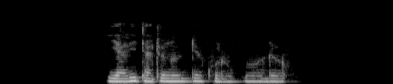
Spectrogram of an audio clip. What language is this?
Ganda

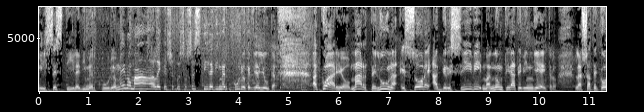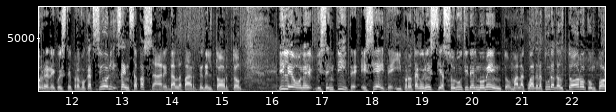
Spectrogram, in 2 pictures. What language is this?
Italian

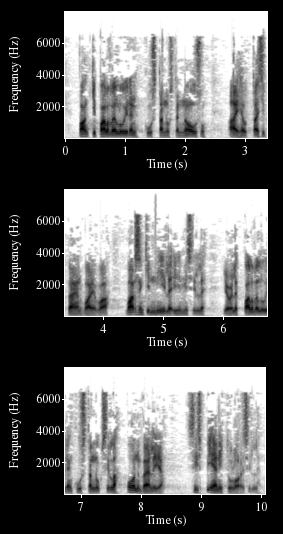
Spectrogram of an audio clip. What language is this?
Finnish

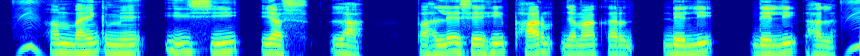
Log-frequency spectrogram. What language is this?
Magahi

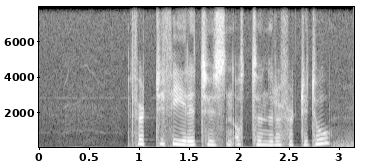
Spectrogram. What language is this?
Norwegian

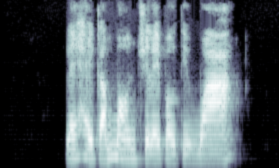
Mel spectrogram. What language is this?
Cantonese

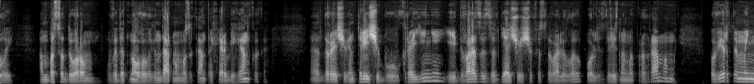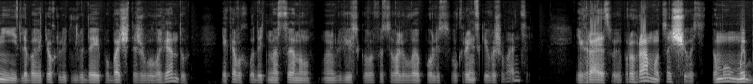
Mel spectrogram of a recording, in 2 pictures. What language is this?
Ukrainian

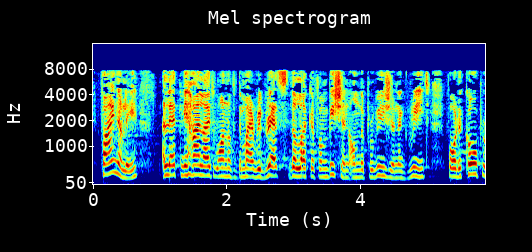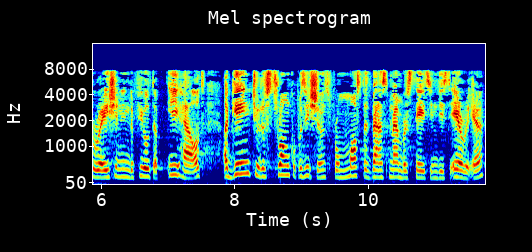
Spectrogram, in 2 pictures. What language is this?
English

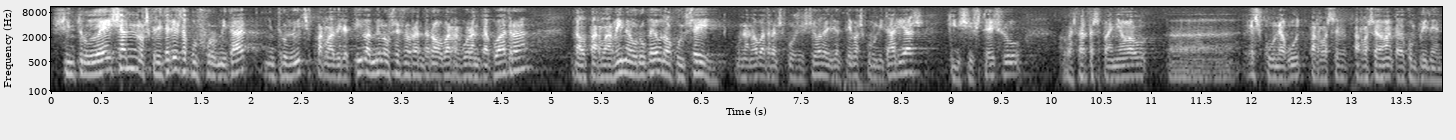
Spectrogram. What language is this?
Catalan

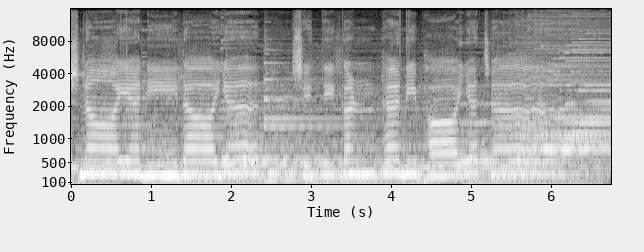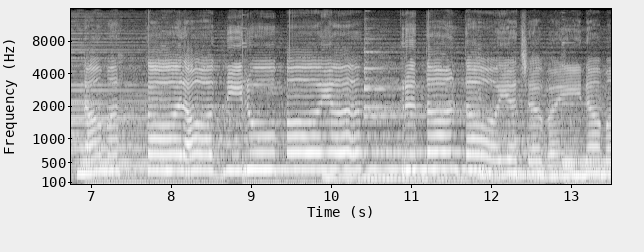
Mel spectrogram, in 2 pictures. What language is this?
Telugu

